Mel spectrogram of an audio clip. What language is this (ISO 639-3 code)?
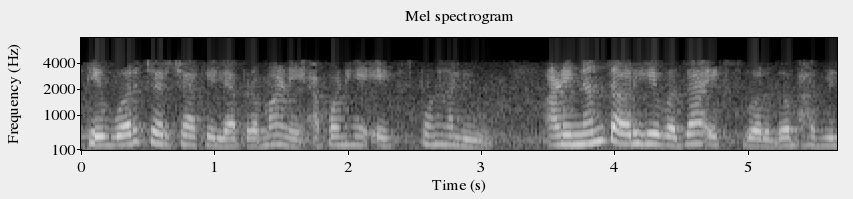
mar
